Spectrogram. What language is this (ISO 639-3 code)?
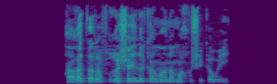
pus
